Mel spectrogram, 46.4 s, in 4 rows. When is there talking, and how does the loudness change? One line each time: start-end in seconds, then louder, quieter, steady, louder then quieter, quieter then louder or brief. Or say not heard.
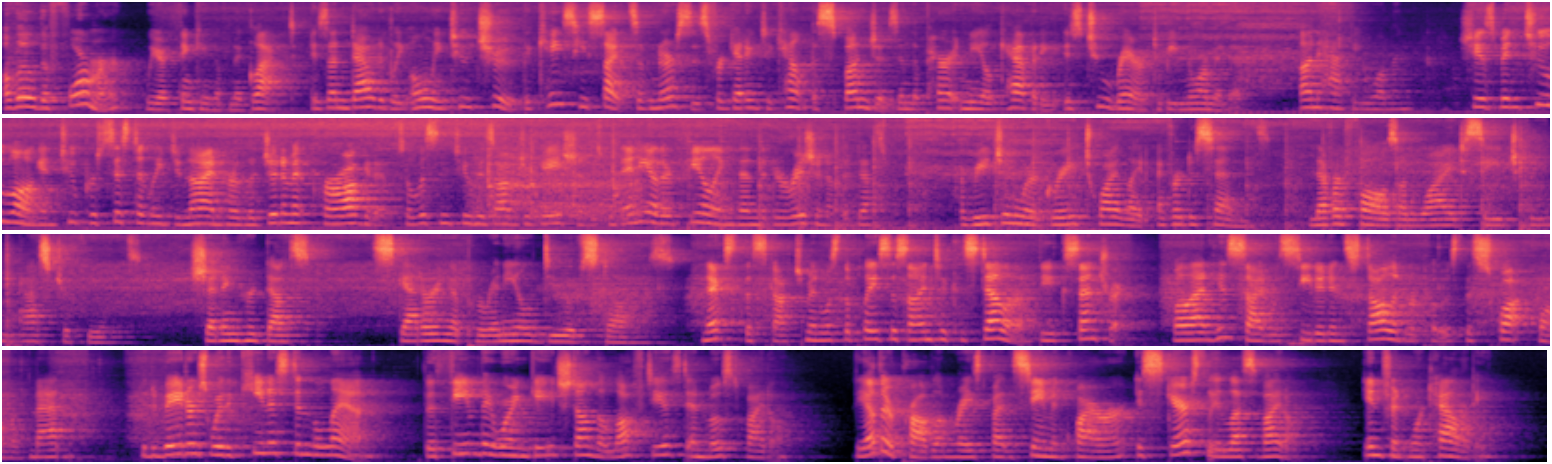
0.0-46.0 steady.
